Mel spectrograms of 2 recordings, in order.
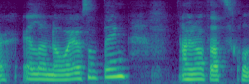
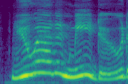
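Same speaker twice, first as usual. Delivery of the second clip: raised, much higher and louder, leaning on you; exasperated retort; 7 semitones higher, 9 dB louder than usual. Retold or imitated. Repeating to the app guy who wanted an intro, exasperated and loud. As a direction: call him out hard, like it's obvious. Retelling a standoff with her dating-app match.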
